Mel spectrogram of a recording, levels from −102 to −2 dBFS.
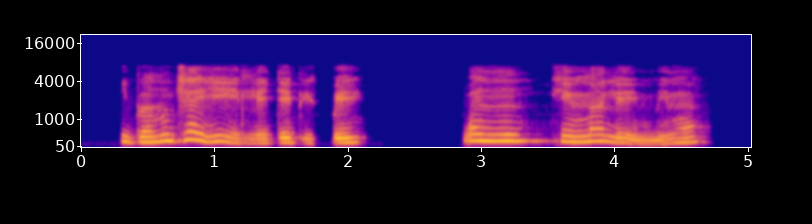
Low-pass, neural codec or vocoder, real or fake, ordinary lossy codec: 7.2 kHz; codec, 16 kHz, 4 kbps, FunCodec, trained on LibriTTS, 50 frames a second; fake; none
